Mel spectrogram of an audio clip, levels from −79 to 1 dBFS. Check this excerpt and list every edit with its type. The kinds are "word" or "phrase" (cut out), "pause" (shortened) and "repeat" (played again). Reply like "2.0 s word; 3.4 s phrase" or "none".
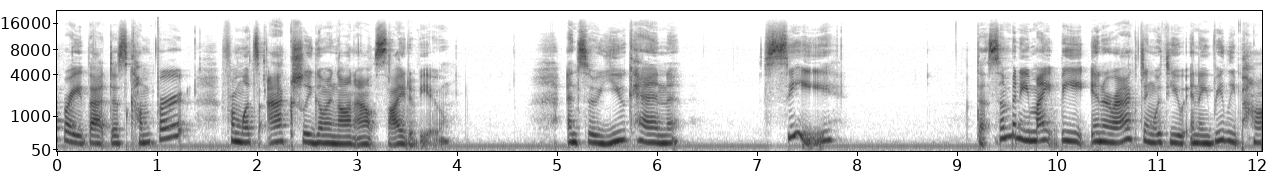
none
